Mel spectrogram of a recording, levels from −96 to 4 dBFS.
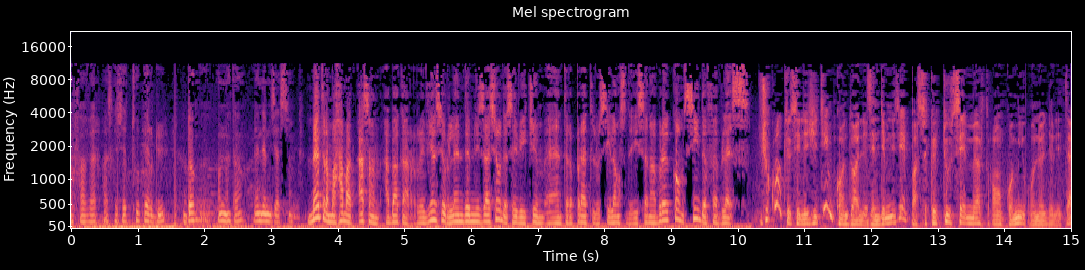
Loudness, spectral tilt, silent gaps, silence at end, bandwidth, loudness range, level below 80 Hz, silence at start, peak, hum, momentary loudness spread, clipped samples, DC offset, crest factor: -19 LUFS; -5 dB/octave; none; 0 s; 11.5 kHz; 2 LU; -30 dBFS; 0 s; -4 dBFS; none; 7 LU; under 0.1%; under 0.1%; 14 dB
